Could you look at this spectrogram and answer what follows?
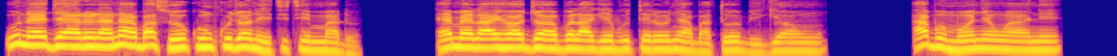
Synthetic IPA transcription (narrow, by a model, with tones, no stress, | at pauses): u˦ne˦d͡ʒe˦a˦ɾʊ˦la˦na˦a˨ɡ͡ba˦so˦kʷu˦ŋ̩˦kʷu˦d͡ʒɔ˦ne˨ti˦ti˦m̩˦ma˦dʊ̰˨ | e˦me˦la˦ɪ˦ɦɔ˦d͡ʒɔ˦ɔ˦bʊ˦la˦ɡɪ˦e˦bu˦te˦ɾe˦o˦ɲe˦a˨ɡ͡ba˨to˦bi˨ɡɪ˦ɔ˦ŋʷʊ˦ | a˦bʊ˨m̩˨o˦ɲe˦ŋʷa˨ɲɪ˦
